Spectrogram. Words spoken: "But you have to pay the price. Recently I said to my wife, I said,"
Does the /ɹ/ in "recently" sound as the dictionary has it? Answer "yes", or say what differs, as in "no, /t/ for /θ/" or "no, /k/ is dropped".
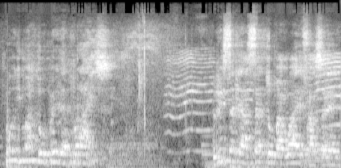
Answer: no, /l/ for /ɹ/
